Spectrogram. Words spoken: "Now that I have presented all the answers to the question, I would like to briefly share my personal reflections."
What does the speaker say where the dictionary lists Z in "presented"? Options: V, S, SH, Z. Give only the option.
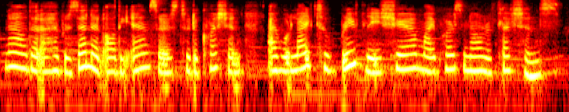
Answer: Z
